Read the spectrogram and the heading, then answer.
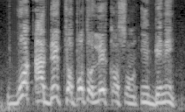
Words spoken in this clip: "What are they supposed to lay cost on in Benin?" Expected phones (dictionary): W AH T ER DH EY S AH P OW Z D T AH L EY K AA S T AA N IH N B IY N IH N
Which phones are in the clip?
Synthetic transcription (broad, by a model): W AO T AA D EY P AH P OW T AH L EY K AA S AA N IH N B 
